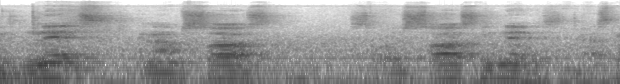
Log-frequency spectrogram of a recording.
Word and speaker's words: Ness: bro and i'm saucy people really be saying my name like it's a word like happiness madness sauciness and sauciness good job and i'll be like bro my name is ness i appreciate the love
